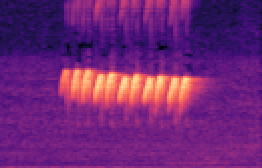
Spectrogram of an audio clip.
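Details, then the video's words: Pied bushchat singing hard on a tutoring track: a steady trill of about ten high, sharp notes spread over one second, crisp and evenly spaced, with soft low hum behind. "Masteran burung Mantenan gacor"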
